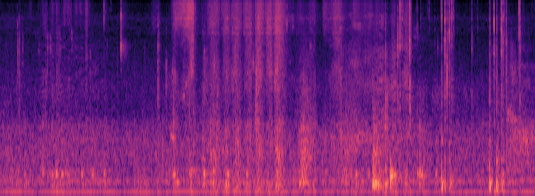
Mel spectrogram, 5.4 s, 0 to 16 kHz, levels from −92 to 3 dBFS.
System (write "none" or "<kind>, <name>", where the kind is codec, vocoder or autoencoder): vocoder, BigVGAN v2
